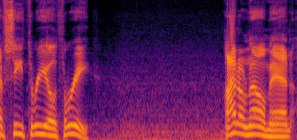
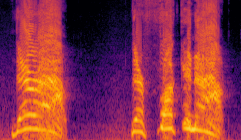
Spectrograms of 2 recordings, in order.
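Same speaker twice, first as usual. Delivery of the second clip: loud, higher firm shout; emphatic shout; 4 semitones higher, 5 dB louder than usual. Real, not acted. Warning chat drama-makers they're banned, with a shout. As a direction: slam down the rule.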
